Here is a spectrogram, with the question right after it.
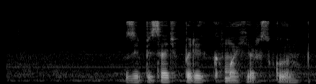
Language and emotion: Russian, neutral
